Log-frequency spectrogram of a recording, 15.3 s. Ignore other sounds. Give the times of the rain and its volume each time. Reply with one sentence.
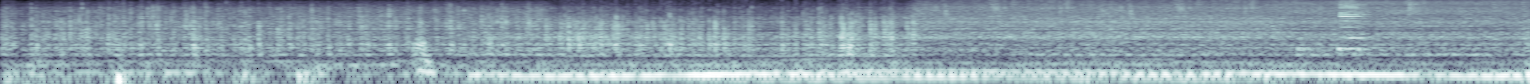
The rain can be heard from 0.0 to 15.2 s, at a steady volume.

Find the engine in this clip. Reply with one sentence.
You can hear the engine from 4.7 to 15.2 s.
